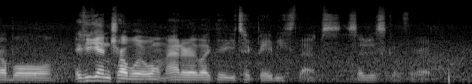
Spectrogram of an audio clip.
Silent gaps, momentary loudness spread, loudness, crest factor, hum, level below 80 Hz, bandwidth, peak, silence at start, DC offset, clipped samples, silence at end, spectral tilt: none; 19 LU; -23 LUFS; 22 dB; none; -72 dBFS; 16.5 kHz; -2 dBFS; 0 s; under 0.1%; under 0.1%; 0 s; -2 dB/octave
